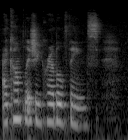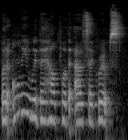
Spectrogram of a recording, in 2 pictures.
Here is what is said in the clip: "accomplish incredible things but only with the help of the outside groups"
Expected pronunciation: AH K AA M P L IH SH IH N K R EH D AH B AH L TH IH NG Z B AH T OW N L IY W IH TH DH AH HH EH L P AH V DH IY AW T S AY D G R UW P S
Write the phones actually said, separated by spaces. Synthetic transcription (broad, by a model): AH K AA M P L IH SH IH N K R EH D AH B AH L TH IH NG Z B AH T OW N L IY W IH DH AH HH EH L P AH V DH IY AW T S AY D G R UW P S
